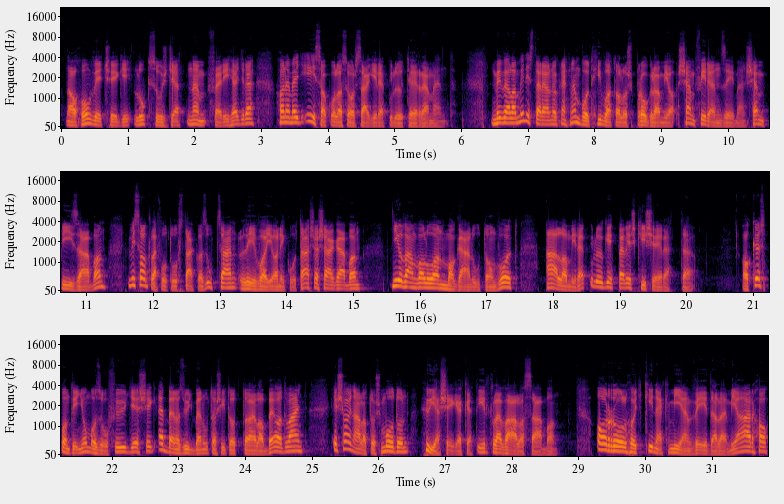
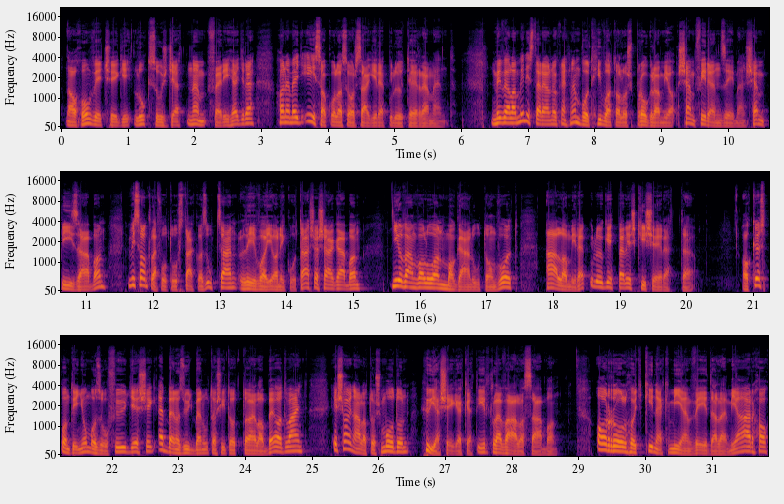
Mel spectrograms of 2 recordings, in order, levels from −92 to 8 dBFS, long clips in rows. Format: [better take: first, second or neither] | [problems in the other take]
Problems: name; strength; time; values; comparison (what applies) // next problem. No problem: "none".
second | muffled; very; fading above 4 kHz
